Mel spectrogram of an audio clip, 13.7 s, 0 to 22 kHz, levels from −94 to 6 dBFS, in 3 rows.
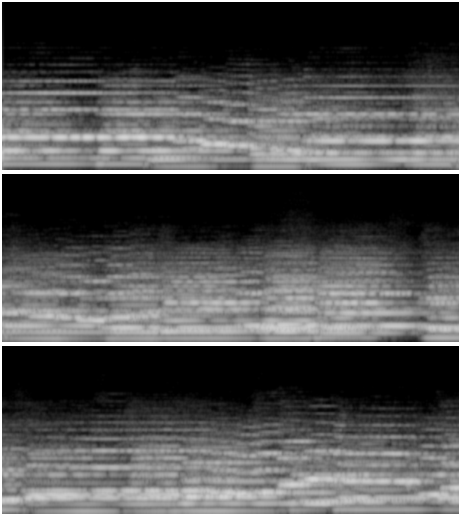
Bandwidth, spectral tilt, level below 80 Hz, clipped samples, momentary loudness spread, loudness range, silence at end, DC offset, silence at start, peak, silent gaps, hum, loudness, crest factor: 5 kHz; -10 dB/octave; -48 dBFS; under 0.1%; 5 LU; 3 LU; 0 s; under 0.1%; 0 s; -2 dBFS; none; none; -17 LUFS; 14 dB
